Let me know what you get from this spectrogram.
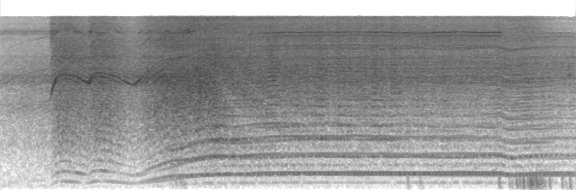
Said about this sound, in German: Die Drohne kann sich in jede Richtung bewegen oder auch in der Luft stehen bleiben.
